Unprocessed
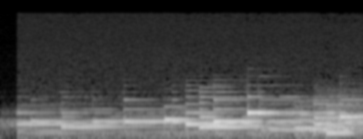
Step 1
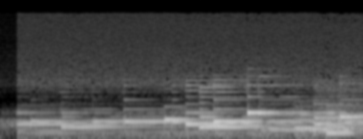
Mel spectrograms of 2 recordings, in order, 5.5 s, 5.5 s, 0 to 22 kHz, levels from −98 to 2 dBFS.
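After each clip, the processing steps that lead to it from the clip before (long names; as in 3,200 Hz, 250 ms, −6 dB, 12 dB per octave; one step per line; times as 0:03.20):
high shelf with overshoot 1,600 Hz +9 dB, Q 3
level −4.5 dB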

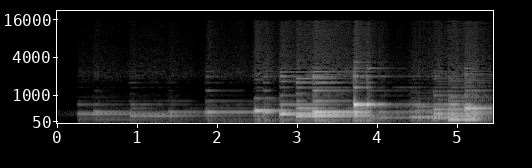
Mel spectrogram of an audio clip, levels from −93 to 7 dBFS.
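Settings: expander for the loud parts 2.5 to 1, over −41 dBFS
level +6.5 dB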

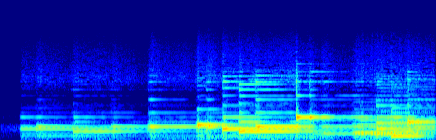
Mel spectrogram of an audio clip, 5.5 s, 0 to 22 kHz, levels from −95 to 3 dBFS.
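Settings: downward compressor 5 to 1, threshold −29 dBFS, peak gain reduction 15 dB
high-frequency loss of the air 91 metres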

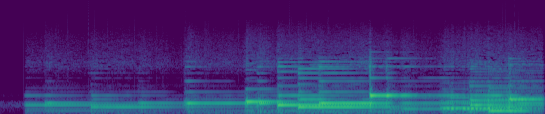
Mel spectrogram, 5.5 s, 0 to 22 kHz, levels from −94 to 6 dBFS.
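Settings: surface crackle 13 per second −51 dBFS
level +3 dB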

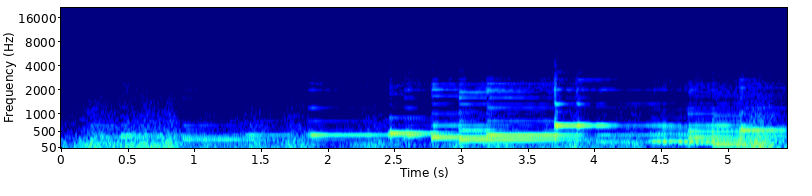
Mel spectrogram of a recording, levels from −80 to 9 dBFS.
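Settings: stylus tracing distortion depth 0.051 ms
wind on the microphone 190 Hz −41 dBFS
level −7 dB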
